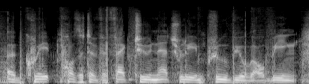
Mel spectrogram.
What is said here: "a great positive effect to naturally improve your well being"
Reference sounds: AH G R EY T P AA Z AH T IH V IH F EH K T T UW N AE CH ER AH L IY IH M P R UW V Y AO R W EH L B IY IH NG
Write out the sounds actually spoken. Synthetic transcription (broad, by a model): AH G R EY T P AA Z AH T IH V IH F EH K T T UW N AE CH ER AH L IY IH M P R UW V Y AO W EH L B IY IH NG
